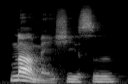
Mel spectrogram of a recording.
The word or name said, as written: 纳美西丝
